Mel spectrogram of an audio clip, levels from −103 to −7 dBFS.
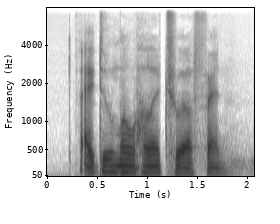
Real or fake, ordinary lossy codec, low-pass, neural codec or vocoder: fake; none; 7.2 kHz; codec, 16 kHz, 1 kbps, FunCodec, trained on LibriTTS, 50 frames a second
